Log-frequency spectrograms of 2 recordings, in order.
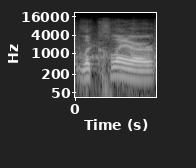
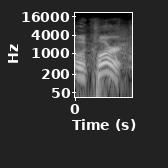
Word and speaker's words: LeClaire: Again, that's LeClaire with a silent C. Oh, it's not Leclerc.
